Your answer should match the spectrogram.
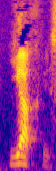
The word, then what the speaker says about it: Яхве: Они его произносят как Иегова. Это неправильное, ошибочное произнесение этого имени. Настоящее имя Бога – это Яхве, сущий.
